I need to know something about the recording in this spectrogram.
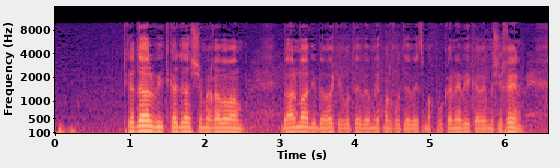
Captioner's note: recites Kaddish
